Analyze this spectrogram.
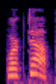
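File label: "worked up", American English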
